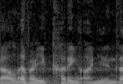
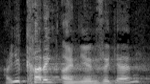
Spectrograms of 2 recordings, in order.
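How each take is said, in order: First: Hushed, tentative check-in; concerned question. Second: Teasing, rising question after a chuckle; amused, light check-in; joking question. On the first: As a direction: ask again gently, the joke gone. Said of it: "She was silent". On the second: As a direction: ask it as a running joke. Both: Retold or imitated.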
